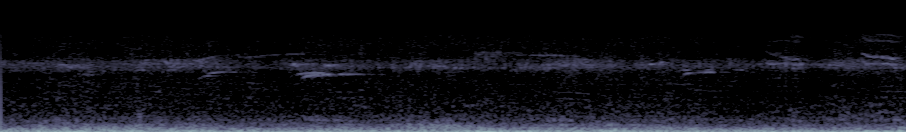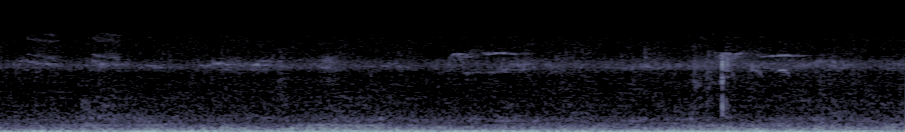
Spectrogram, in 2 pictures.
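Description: Steady low rumble of wind on an outdoor nest camera's microphone, with scattered faint bird chirps and one sharp click near the end.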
